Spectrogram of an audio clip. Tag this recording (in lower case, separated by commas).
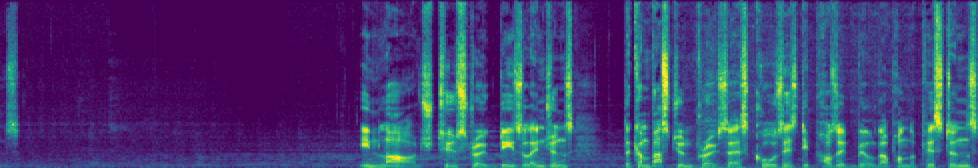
speech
